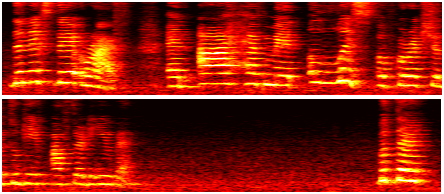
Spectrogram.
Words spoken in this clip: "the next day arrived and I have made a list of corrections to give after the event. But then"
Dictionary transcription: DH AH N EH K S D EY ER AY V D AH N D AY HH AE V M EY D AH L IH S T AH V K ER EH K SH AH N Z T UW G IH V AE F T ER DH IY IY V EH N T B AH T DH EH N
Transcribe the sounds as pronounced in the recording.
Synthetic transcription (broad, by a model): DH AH N EH K S D EY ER AY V AH N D AY HH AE V M EY D AH L IH S T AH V K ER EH K SH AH N T UW G IH V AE F T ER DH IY IY V EH N T B AH T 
